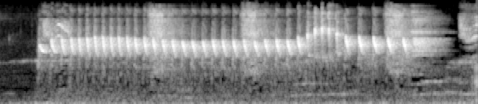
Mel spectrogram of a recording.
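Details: Medan white-eye (kapas tembak) in full song with fast 'nembak' rolling: a long, unbroken trill of high, crisp notes for over five seconds, rising in pitch near the fourth second before dropping back.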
